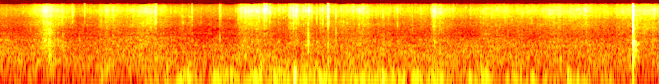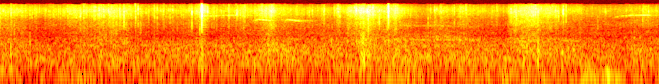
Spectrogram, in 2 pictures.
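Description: Alpaca wool poncho rustling and flapping as it is held up and shaken out by hand, with a few sharp clicks, the sharpest about three seconds in and another a second later.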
